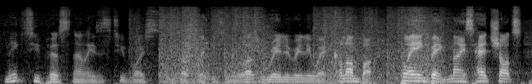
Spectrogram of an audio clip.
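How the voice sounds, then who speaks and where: A young man casting an esports match, laid-back and tired between plays, rising to fast, excited calls when the action heats up. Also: on the low side, over music. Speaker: esports caster. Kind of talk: live esports commentary mixed with chatting to viewers.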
